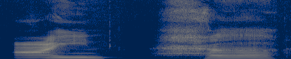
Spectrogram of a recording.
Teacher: حلق کے درمیان والے حصے سے عین ہا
